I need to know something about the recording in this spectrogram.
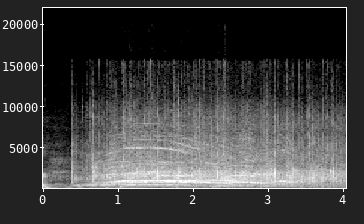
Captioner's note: applauding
